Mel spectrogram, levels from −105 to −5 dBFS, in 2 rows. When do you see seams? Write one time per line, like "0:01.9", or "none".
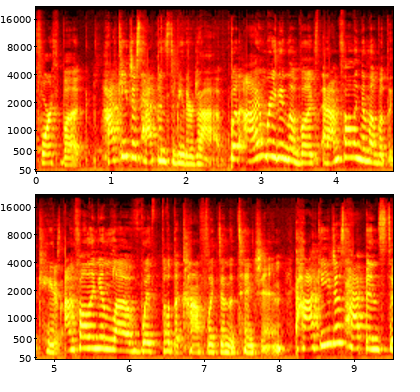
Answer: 0:02.5
0:05.0
0:06.4
0:08.2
